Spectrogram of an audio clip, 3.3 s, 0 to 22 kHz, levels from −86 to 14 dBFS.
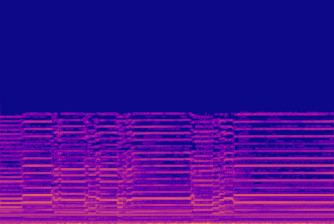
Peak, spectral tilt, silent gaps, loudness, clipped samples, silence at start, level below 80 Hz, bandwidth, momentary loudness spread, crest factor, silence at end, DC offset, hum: -8 dBFS; -1 dB/octave; none; -27 LUFS; under 0.1%; 0 s; -28 dBFS; 11.5 kHz; 3 LU; 14 dB; 0 s; under 0.1%; none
